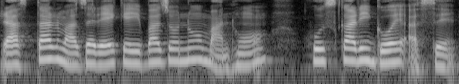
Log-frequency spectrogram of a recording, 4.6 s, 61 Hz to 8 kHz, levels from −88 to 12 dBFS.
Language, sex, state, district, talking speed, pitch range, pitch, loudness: Assamese, female, Assam, Kamrup Metropolitan, 90 wpm, 190-235 Hz, 220 Hz, -18 LUFS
